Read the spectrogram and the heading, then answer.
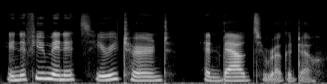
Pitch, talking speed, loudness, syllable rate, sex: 200 Hz, 185 wpm, -19 LUFS, 5.9 syllables/s, female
